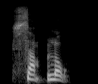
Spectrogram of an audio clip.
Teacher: 16 is pronounced with 2 low-level tones.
